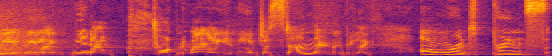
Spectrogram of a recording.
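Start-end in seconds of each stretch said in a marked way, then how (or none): 4.2-5.5 higher, louder regal command; lightly hammed royal order to a horse; queenly and regal. Actress ordering stubborn horse Prince, mock queenly louder command. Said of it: "having to act quite queenly and regal".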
